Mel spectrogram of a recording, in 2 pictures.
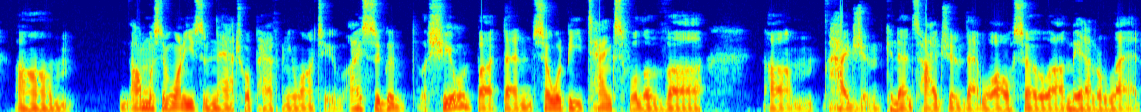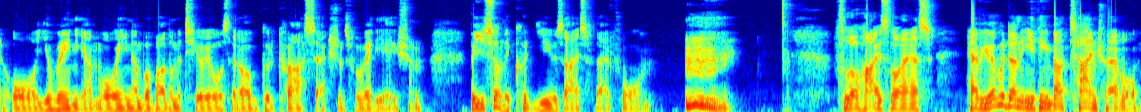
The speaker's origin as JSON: {"language": "English", "country": "United States", "said": "I am American."}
